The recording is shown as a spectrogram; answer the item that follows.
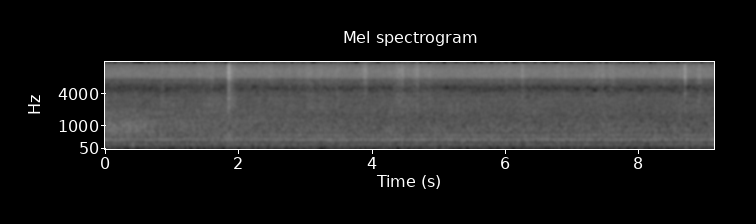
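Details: A swarm of honey bees being caught gives a continuous, even humming drone, with a few sharp clicks from handling equipment.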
